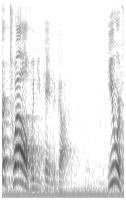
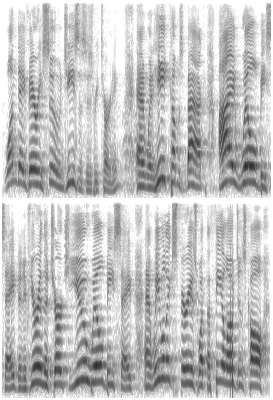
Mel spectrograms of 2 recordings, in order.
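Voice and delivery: building preaching; 7 dB louder than usual. Acted.

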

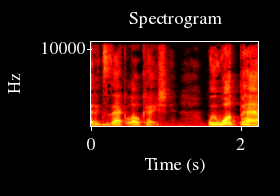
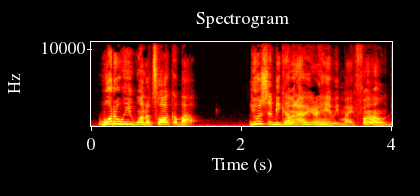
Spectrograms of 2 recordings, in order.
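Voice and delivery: indignant, retold; 5 semitones higher than usual. Angry retort when summoned, retold.

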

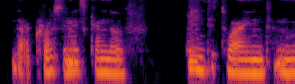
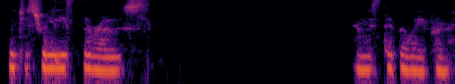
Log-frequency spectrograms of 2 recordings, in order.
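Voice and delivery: measured meditation voice with long, unhurried pauses; guided meditation. Acted. Leader guiding a group to extend their awareness, guided meditation. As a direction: guide them gently inward, phrase by phrase, softening as it goes.

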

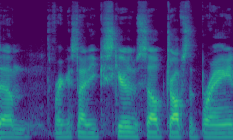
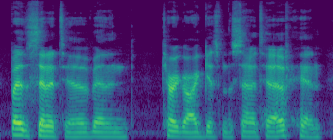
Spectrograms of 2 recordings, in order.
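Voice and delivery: normal talking voice

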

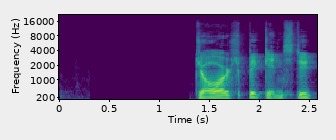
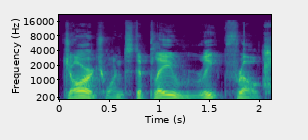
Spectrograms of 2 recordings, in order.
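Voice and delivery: ordinary delivery

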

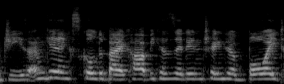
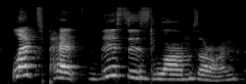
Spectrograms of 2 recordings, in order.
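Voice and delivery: put-on slow, loud excited kid voice; 6 dB louder, much slower than usual. A narrator's reading. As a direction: eagerly stretch out every word. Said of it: "Justin said excitedly".

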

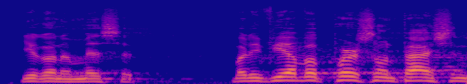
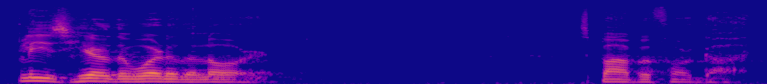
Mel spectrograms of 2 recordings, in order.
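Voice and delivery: ordinary talk, nothing marked

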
